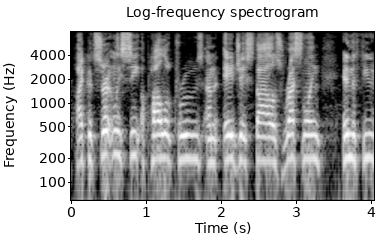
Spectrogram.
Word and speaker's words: Crews: You got fucking Daniel Bryan mispronouncing his last fucking name, Creed, and not Crews.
